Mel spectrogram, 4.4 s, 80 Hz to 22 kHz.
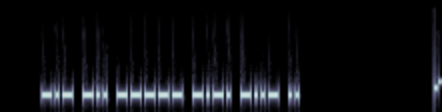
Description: Morse code, heard as a keyed tone, about 34 wpm, 700 Hz. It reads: KD0CXI
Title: USA Call Signs - 6 Characters - 4x Character Spacing - 35wpm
